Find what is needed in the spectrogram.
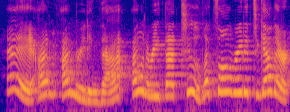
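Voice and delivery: mock eager reader shouting "me too". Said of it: "all say".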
